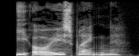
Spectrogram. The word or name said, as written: iøjnespringende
